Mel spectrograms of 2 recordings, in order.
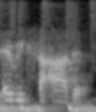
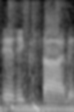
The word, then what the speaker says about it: Eric Saade: The real pronouncement is Eric Saade. La vraie version la vraie prononciation c'est Eric Saade.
